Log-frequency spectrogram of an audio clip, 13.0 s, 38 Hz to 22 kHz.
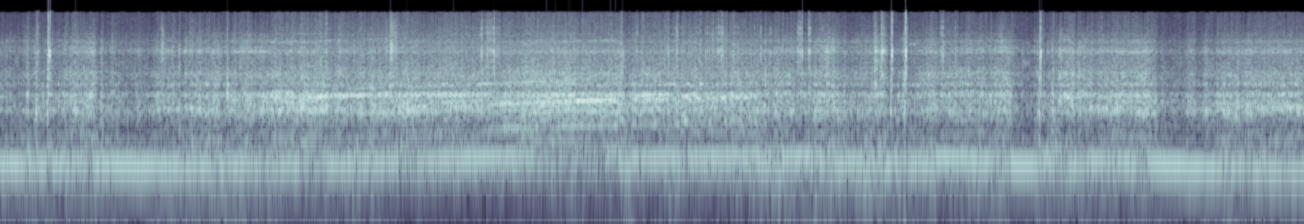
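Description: BMW E36 M3's straight-six engine at full stage pace, heard from inside the rally car's cabin, its pitch climbing under throttle and dropping off several times as the driver shifts and lifts. A few sharp knocks come through over the engine.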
